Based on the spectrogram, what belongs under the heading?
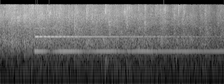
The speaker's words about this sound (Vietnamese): Do đó nếu quý vị cam kết đó là giúp con em mình trở thành Phật tử từ nhỏ, dẫn dắt mỗi tuần đi chùa ít nhất một ngày, nhiều hơn thì càng tốt, thì quý vị hãy cho một tràng vỗ tay thật lớn để cam kết.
